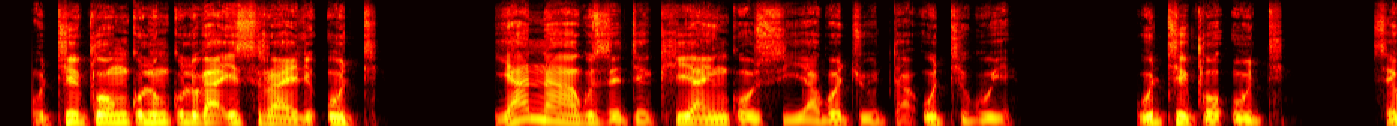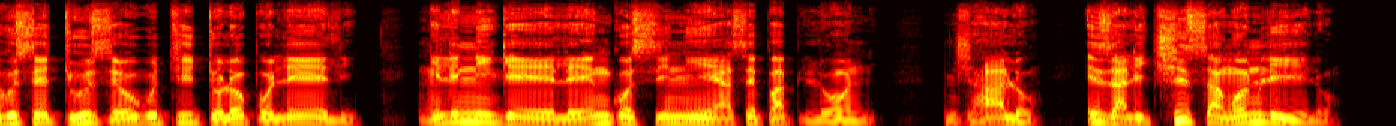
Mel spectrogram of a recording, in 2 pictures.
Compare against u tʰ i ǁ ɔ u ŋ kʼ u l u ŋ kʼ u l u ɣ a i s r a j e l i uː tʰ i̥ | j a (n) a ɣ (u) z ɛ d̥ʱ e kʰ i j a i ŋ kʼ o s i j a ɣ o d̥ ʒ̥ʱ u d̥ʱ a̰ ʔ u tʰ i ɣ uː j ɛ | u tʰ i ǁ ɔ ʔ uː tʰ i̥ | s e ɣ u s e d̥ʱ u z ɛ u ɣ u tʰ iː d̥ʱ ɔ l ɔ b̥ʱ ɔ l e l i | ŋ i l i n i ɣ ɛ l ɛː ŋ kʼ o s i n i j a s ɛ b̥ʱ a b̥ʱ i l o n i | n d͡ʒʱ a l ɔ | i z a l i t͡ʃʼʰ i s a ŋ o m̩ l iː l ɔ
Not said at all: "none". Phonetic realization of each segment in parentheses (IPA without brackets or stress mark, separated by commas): n, u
